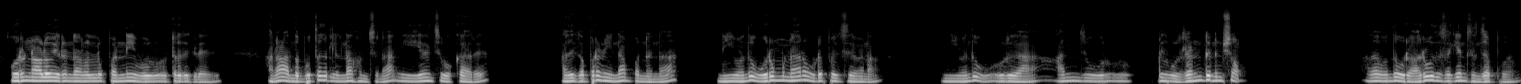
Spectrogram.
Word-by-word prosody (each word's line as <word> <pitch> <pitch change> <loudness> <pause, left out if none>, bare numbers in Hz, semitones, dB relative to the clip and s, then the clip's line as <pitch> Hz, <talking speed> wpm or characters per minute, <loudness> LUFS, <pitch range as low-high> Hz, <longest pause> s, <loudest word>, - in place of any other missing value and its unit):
1 165 +1 +6
நாளோ, 170 0 +8
2 155 -1 +1
நாளோல 150 +1 +2
பண்ணி 150 +2 +2
வு 135 - +3 0.2
உட்றது 140 +1 0
கிடையாது. 120 +1 -4 0.5
ஆனா 155 +5 +1
அந்த 140 -3 +2
புத்தகத்துல 155 -1 +1
என்ன 160 +2 +1
வந்துச்சுன்னா, 130 +2 -5
நீ 150 - -2
எழுந்ச்சு 160 -1 -1
உட்காரு. 125 -1 -2 0.8
அதுக்கப்புறம் 150 +6 +2
நீ - - +2
என்ன 170 - 0
பண்ணுன்னா, 125 +1 -3 0.5
நீ - - +1
வந்து 190 +6 +3
1 175 +5 +6
மணி 180 -2 +1
நேரம் 190 -1 +2
உடற்பயிற்சி 155 -2 -2
செய்ய 130 -2 0
வேணாம். 125 +6 -7 0.7
நீ 135 - -2
வந்து 175 +5 0 0.2
ஒரு 145 0 +2
அ - - -3 0.3
5 160 0 -3
ஒரு 145 +3 -3 0.4
அப்படியே 160 -2 -2
ஒரு 125 - -1
2 185 +5 +3
நிமிஷம். 170 -1 -3 1.2
அதாவது 155 -2 0
வந்து, 165 +2 +1
ஒரு 135 - +1
60 185 +1 +4
செகண்ட்ஸ் 160 -1 -1
செஞ்சா 130 +1 +1
போதும்.. 120 +4 -8
150 Hz, 180 wpm, -22 LUFS, 140-165 Hz, 1.2 s, நாளோ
